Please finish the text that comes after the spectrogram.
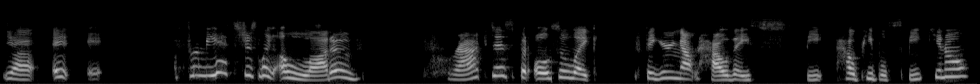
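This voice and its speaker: A young woman with a slightly high voice chats loosely on her podcast, piling up fillers as she wanders through her thoughts. The sound is dull and muffled, close and dry. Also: expressive, a little slow, dry recording. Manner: chatty, rambling, many fillers. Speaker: podcast co-host. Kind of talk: casual chat.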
